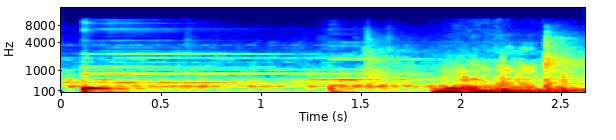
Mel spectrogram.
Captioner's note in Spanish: Resoplidos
